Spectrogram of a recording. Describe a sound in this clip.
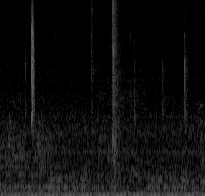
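A soft click sounds as a menu selection changes.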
